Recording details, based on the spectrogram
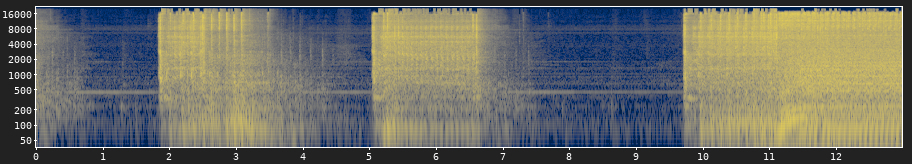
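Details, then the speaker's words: Steiner 230 with Kubota gas engine, after stalling (owner suspects air in fuel line): two short cranking bursts that die, then catches on third try and settles into steady, even run; normal start and run. "Okay, so we're running. Not sure why it stopped on me other than just air in the fuel line."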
